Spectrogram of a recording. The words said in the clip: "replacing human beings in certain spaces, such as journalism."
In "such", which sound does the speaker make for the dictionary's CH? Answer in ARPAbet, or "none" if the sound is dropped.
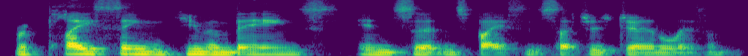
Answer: CH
